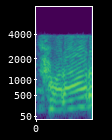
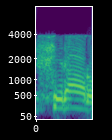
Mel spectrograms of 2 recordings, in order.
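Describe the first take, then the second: First: The first vowel is a short 'a'. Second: The first vowel is a short 'i'. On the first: The speaker calls it wrong. "लफ्ज फरार नहीं" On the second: The speaker calls it right. "बल्कि फिरार होता है"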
